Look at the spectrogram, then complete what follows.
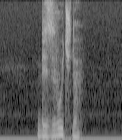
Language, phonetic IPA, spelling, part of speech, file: Russian, [bʲɪzːˈvut͡ɕnə], беззвучно, adverb, Ru-беззвучно.ogg
- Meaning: soundlessly, noiselessly, silently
